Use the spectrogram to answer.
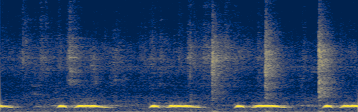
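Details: Caged spotted doves, one in a round bamboo cage and one in an iron cage, cooing: low soft phrases of a short note followed by a longer drawn-out coo, repeated about every second, with faint high hiss.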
